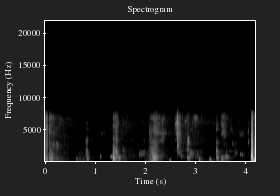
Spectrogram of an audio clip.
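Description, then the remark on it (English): Scattered faint clicks and rustles, like someone settling into a car seat while getting into a car, end in one sharp, loud thump of the car door shutting. No one speaks. “that is the door closing in the car.”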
